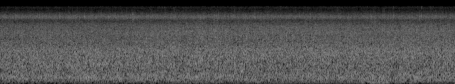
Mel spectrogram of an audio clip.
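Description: Heavy rain falling in a steady downpour onto flooded pavement and parked cars: an even, unbroken hiss.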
